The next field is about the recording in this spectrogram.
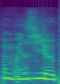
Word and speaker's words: MWASI: Alors ça s'écrit MWASI. C'est pas Moisi pourri.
